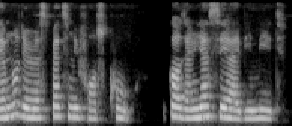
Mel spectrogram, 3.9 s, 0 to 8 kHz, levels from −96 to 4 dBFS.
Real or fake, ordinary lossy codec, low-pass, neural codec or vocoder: real; none; 7.2 kHz; none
